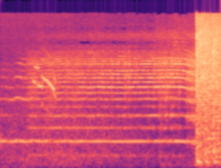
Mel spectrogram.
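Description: Background rock music drops to a single steady held note with a stack of overtones, with a brief slide about half a second in. The full band cuts back in abruptly at the end.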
